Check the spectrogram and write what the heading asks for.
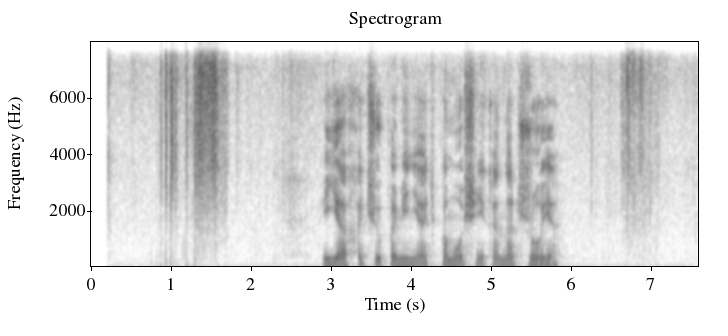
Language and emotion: Russian, neutral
